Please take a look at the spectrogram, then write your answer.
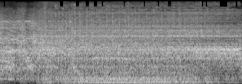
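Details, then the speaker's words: Jeep Cherokee 4.0 after a field rebuild, first start attempt: steady, thin, hissy cranking that never fires; it turns over but gets no fuel. "Oh, we ain't got no fuel, dummy."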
